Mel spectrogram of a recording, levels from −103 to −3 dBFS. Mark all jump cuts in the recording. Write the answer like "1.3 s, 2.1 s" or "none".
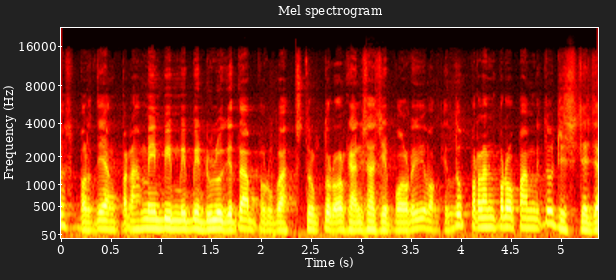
2.4 s, 3.8 s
